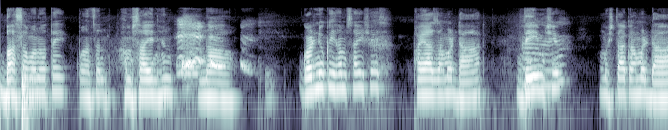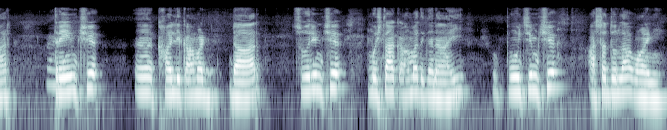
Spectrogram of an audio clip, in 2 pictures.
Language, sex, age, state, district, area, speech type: Kashmiri, male, 18-30, Jammu and Kashmir, Pulwama, rural, spontaneous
